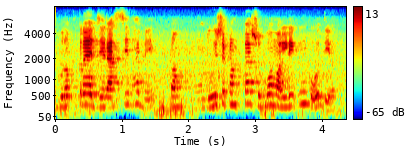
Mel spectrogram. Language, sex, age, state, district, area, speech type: Odia, female, 30-45, Odisha, Kendrapara, urban, read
